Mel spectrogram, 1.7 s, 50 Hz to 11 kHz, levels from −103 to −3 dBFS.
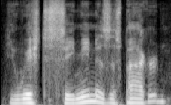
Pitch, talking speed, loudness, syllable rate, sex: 140 Hz, 245 wpm, -16 LUFS, 5.2 syllables/s, male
